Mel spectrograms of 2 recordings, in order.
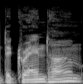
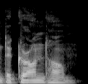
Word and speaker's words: de Grandhomme: He doesn't know himself, and the commentators always wonder if it's Colin de Grandhomme or Colin de Grandhomme. And he's acknowledged that he's got no idea. – Okay, well, so either is fine, or indeed any pronunciation.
